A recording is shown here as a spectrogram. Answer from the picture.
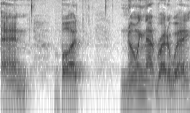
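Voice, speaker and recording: A man speaks in a fairly low pitch. He has a slight New York accent. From New York City. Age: 30s. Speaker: guest. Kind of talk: casual chat.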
